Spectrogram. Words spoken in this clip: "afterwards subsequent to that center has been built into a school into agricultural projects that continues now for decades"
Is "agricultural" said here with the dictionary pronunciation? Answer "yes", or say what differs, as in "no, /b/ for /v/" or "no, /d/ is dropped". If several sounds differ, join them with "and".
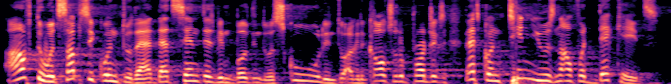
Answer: yes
